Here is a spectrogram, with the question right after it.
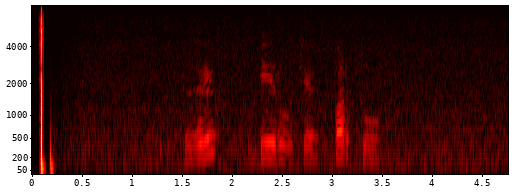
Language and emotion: Russian, neutral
